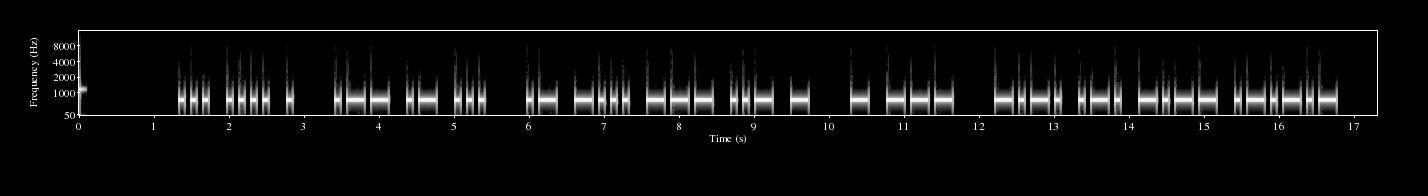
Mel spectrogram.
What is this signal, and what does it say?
Morse code, heard as a keyed tone, about 15 wpm, 700 Hz. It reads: SHE WAS ABOUT TO CRY.
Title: Sentences from Top 1000 Words - Review Part 2 - 15wpm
